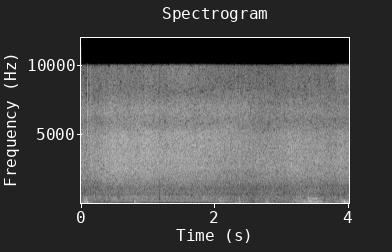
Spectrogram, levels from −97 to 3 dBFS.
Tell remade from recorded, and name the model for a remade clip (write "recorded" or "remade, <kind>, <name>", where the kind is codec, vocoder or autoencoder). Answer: recorded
